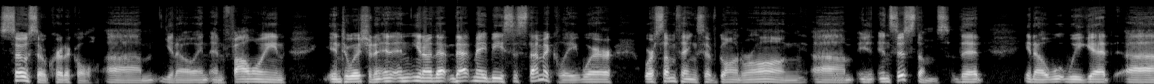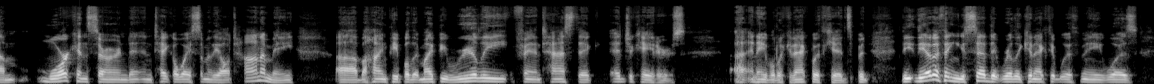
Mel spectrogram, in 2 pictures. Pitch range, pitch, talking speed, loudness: 110-130 Hz, 120 Hz, 190 wpm, -16 LUFS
